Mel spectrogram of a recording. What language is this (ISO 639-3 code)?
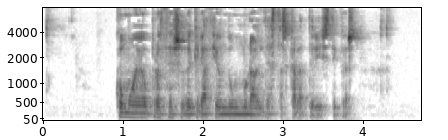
glg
